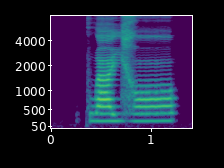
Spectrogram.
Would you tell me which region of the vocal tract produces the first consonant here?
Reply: velum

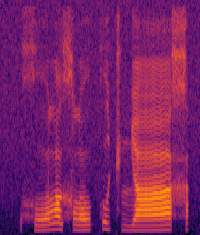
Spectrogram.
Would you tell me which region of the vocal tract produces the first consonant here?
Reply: velum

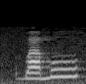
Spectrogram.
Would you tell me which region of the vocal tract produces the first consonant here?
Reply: lips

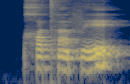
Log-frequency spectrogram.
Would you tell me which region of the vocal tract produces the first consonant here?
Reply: uvula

